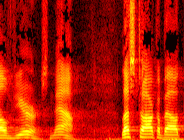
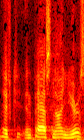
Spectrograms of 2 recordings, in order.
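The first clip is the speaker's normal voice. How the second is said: ordinary delivery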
